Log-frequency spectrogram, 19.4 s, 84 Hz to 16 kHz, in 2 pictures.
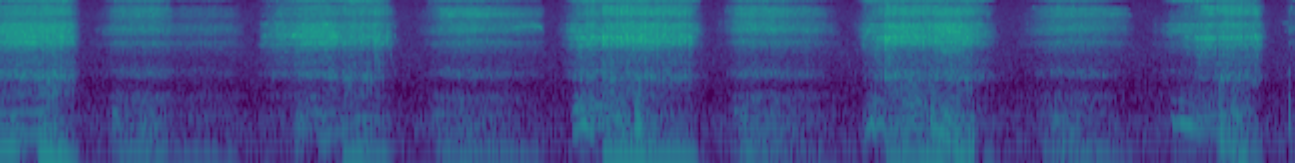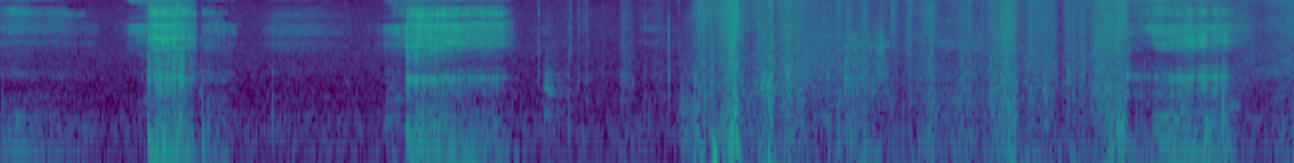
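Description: Rhythmic rough snoring on each breath in, about 27 a minute, with quieter breaths out; a louder rustle near the end.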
